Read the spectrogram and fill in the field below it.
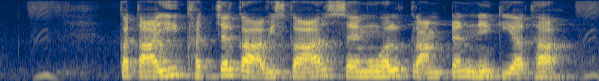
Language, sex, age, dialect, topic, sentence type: Hindi, male, 36-40, Kanauji Braj Bhasha, agriculture, statement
